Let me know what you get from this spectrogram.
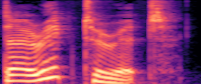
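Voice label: "directorate", British English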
